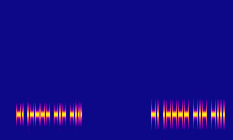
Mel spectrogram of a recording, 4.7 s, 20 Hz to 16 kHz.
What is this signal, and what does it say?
Morse code, heard as a keyed tone, about 36 wpm, 700 Hz. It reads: N1KB N1KB
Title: Speed Racing - USA 1x2 Call Signs 30wpm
